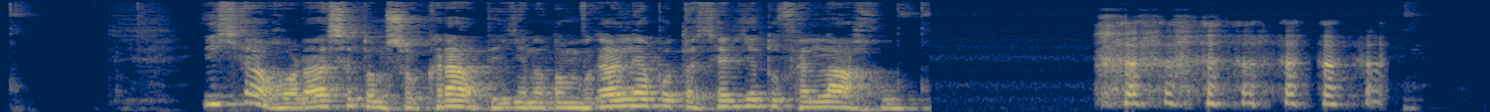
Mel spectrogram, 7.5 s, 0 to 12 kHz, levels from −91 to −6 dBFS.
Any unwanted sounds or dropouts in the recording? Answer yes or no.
yes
